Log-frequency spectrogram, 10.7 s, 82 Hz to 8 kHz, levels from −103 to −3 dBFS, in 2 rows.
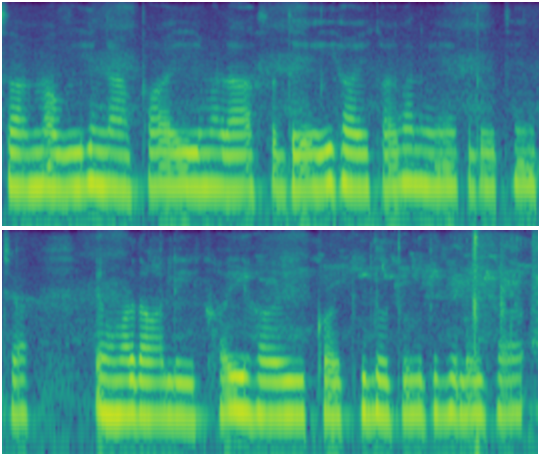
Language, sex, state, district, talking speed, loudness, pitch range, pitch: Maithili, female, Bihar, Vaishali, 80 wpm, -22 LUFS, 180-190 Hz, 185 Hz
